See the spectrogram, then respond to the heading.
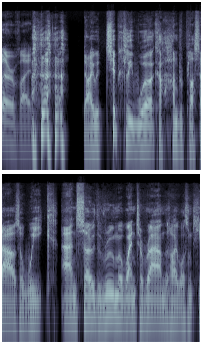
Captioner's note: laughs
